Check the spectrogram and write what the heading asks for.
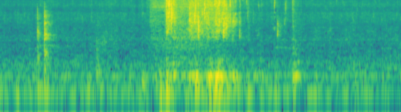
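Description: Kitchen tap run for about a second, water splashing into the sink, with a light knock shortly before and another after.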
